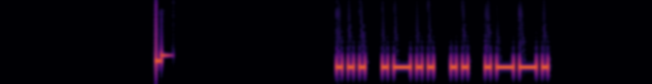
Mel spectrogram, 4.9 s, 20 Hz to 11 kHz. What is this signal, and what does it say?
Morse code, heard as a keyed tone, about 28 wpm, 700 Hz. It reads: SLIP
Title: Four Letter Words - 28wpm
